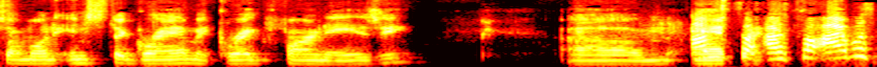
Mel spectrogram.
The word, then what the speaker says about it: Farnese: It's Italian, so it sort of rhymes with Scorsese. I always say, just think of Scorsese. It's Farnese.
